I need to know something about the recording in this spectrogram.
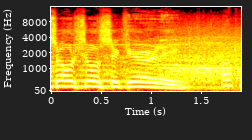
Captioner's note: cheering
